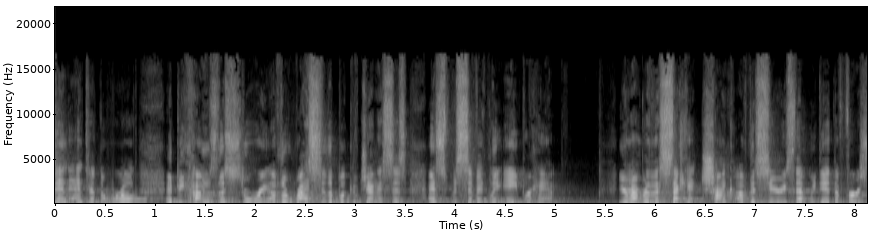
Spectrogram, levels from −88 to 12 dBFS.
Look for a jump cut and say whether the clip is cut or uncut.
uncut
